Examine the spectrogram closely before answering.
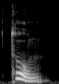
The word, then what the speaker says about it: ثوم: ثوم but we pronounced it توم.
